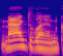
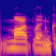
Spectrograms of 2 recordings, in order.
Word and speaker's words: Magdalene: So yeah, so if you're first coming across these comics, you see it makes total sense for you to want to pronounce it as you familiarized yourself with it, Magdalene Grimoire, but it's Maudlin Grimoire.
